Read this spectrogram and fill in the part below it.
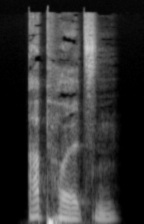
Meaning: to cut down the trees, to clear of timber
- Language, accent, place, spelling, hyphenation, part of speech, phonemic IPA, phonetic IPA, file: German, Germany, Berlin, abholzen, ab‧hol‧zen, verb, /ˈapˌhɔltsən/, [ˈʔapˌhɔltsn̩], De-abholzen.ogg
